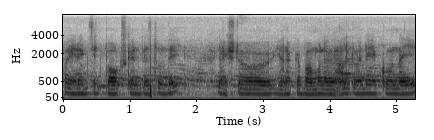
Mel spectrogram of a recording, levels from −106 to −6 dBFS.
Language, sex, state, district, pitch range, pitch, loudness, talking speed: Telugu, male, Andhra Pradesh, Manyam, 125-130 Hz, 125 Hz, -20 LUFS, 100 wpm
